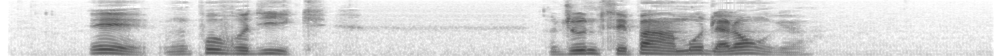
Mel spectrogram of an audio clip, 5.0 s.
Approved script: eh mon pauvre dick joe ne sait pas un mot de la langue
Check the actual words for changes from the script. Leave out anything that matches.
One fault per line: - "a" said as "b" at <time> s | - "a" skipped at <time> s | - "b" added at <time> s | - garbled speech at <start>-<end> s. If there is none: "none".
none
